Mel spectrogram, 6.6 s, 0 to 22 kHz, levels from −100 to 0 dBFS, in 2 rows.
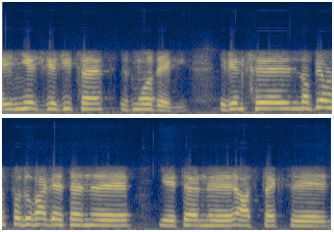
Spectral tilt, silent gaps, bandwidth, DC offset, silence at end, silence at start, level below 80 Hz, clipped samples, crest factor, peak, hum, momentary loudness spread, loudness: -8.5 dB/octave; none; 4.1 kHz; under 0.1%; 0 s; 0 s; -56 dBFS; under 0.1%; 16 dB; -6 dBFS; none; 7 LU; -22 LUFS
